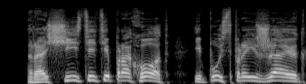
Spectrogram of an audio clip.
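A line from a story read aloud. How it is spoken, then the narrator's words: Shouted. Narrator (Russian): крикнул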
